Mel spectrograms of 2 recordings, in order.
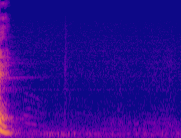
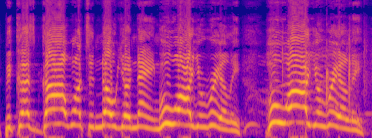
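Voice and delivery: raised, urgent preacher's questioning; fiery preaching; 3 semitones higher, 5 dB louder than usual. Real, not acted. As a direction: fire off challenges to the congregation. Preaches at full force.

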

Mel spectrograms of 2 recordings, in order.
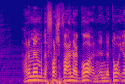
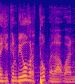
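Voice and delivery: normal talking voice

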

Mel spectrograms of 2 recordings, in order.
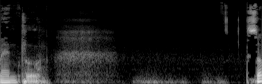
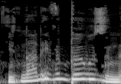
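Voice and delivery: alarmed; 14 semitones higher than usual. Retold or imitated. Inner panic about angry date.

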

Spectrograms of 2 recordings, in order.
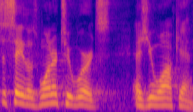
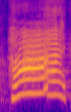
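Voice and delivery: bursting "Hi", much higher and louder; genuine hi; 11 semitones higher, 9 dB louder than usual. Shown as a demonstration. Pastor showing the congregation a genuine greeting, bursting with joy. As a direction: greet like you're thrilled to see them. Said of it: "be genuine about it".

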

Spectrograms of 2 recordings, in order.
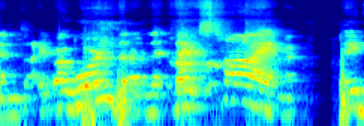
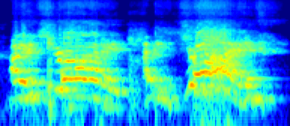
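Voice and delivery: higher, louder, rising to a shout; laughing shout; 6 semitones higher, 5 dB louder, slower than usual. Real, not acted. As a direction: yell it, cracking up. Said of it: "couldn't keep a straight face".

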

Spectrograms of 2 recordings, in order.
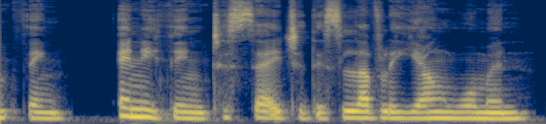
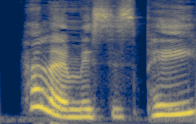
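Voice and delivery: put-on high child's greeting; little girl; 6 semitones higher than usual. A narrator's reading. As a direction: greet them like a small girl.

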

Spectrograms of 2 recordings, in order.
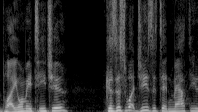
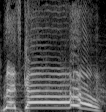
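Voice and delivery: loud, much higher rallying yell; preacher shouting his own heaven cheer; triumphant shout; 12 semitones higher, 6 dB louder than usual. Retold or imitated. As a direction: cheer it out at full force. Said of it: "I'm like".

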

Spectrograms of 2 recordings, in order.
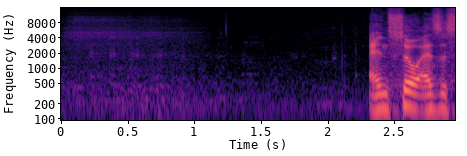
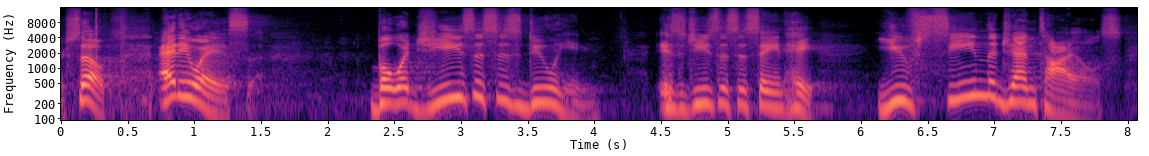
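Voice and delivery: building intensity; 7 semitones higher, 7 dB louder than usual. Real, not acted. Preaching climax, rising intensity.

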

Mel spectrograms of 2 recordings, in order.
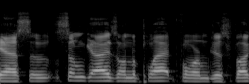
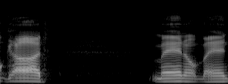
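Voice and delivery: usual speaking voice

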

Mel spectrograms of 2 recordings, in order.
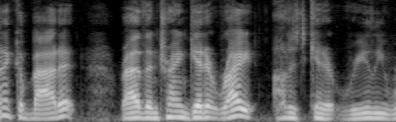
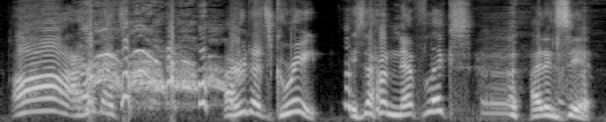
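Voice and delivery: mock clueless guest; 11 semitones higher than usual.

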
